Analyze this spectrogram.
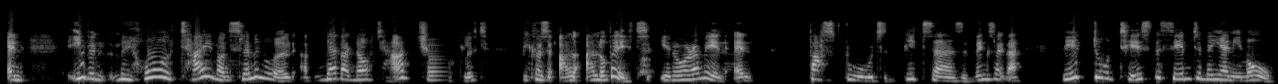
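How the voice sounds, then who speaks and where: A chatty Geordie woman in her fifties, candid about her life and quick to laugh at herself. Her voice sits fairly high with a husky edge. The recording is close and dry, with a slightly dull, muffled sound. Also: lively intonation, no room sound. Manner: chatty, self-deprecating, plain-spoken. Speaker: guest. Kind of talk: candid personal storytelling.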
